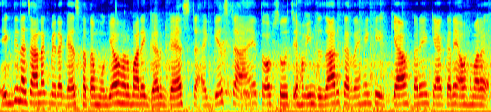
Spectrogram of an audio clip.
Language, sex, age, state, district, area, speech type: Urdu, female, 18-30, Delhi, South Delhi, urban, spontaneous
